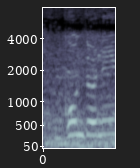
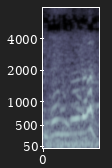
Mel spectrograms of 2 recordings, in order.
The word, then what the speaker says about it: gondola: Hey, gondoli, gondoli. C'est gondola. Gondola. Gondoli, gondola.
